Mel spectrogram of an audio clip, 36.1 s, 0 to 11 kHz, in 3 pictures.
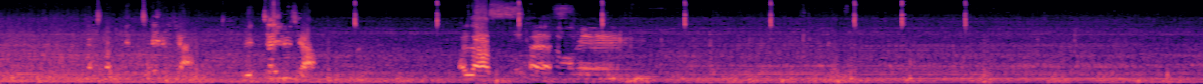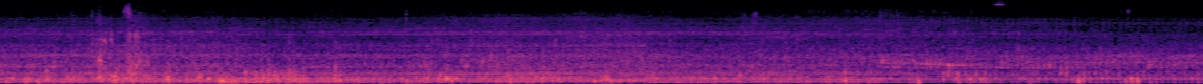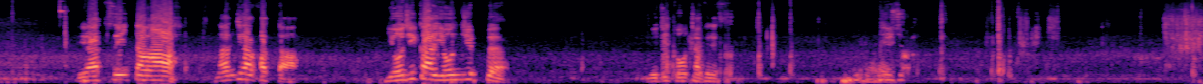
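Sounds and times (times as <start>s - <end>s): road and wind noise: 0.0s - 36.0s.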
